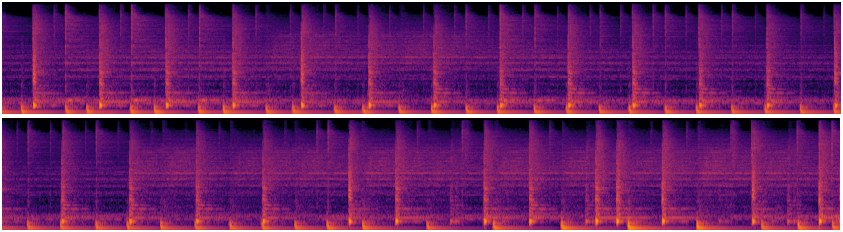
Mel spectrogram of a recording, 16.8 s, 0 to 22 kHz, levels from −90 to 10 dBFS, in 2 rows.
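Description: Nothing here calls for comment: the music runs along without a single technical hiccup worth pointing to.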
